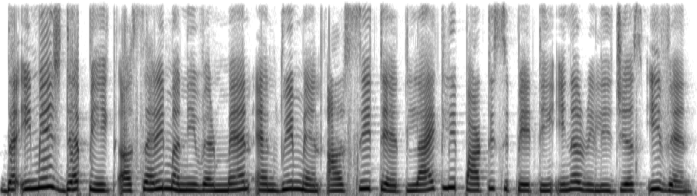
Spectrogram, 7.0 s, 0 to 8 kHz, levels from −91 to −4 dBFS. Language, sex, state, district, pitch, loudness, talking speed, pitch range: English, female, Assam, Kamrup Metropolitan, 255 Hz, -11 LUFS, 145 wpm, 245-305 Hz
